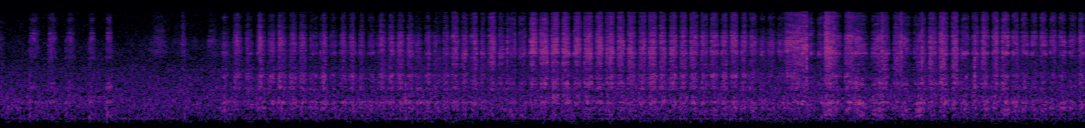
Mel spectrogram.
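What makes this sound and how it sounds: A wooden graphite pencil held in the hand draws wave strokes in the lower water area of a spiral sketchbook page of drawing paper resting on a desk, using scratching and rubbing motions. Quiet, bright, hissing scratches repeat in a steady back-and-forth rhythm of about two dozen short strokes. The strokes grow louder and denser after the first couple of seconds and again around the middle.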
